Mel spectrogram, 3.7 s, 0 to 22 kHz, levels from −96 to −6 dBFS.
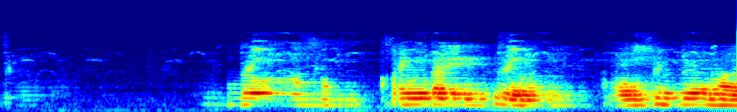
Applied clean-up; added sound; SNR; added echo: neural mask model DeepFilterNet 3.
